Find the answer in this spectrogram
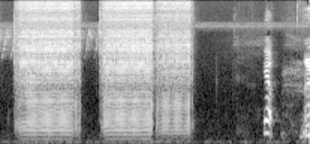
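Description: Electric horse clippers switched on twice, each time running with a steady motor hum for about a second, their blades freshly oiled after seizing up and running slow.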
